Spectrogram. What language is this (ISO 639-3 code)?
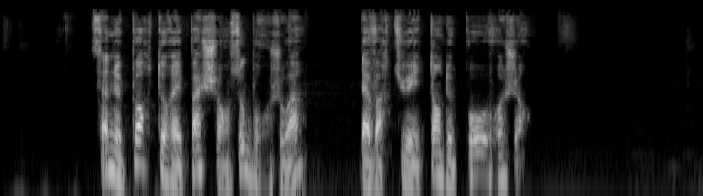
fra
